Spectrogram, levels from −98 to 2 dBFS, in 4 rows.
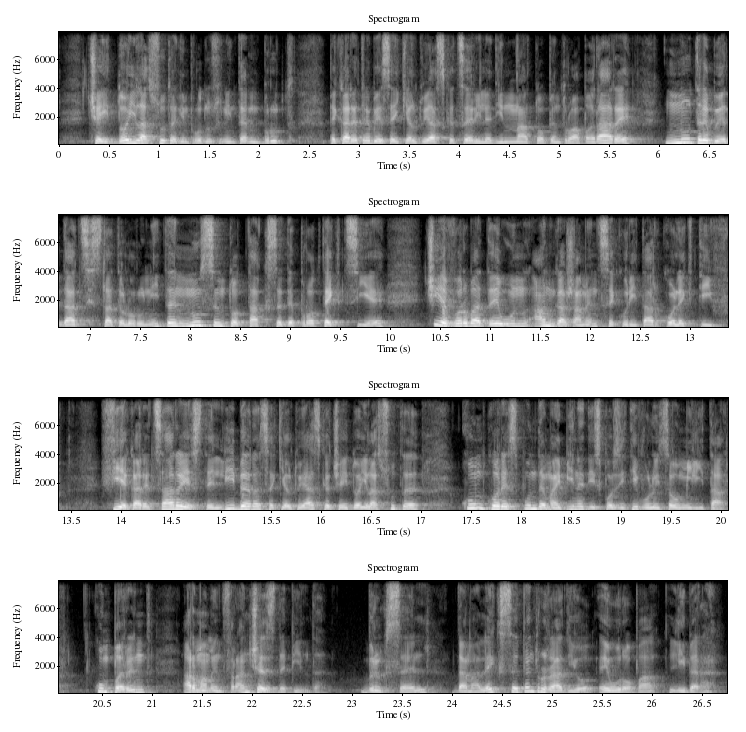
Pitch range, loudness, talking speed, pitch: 135-180 Hz, -17 LUFS, 140 wpm, 150 Hz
